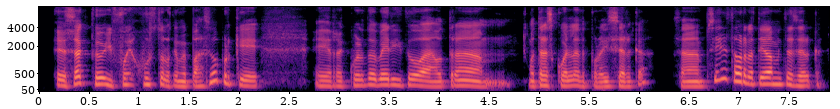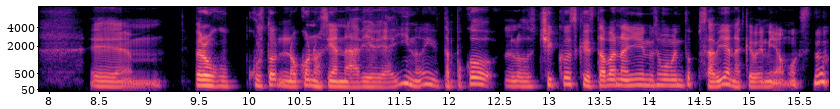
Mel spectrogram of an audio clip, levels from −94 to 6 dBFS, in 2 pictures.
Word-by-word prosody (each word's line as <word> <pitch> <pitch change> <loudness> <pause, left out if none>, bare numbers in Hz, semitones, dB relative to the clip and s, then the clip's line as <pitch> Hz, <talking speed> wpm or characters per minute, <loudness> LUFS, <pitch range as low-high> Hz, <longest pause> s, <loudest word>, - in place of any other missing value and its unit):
Exacto, 185 +5 +2
y 160 - -1
fue 175 +5 -3
justo 180 0 -4
lo 145 - -3
que 140 - -3
me 130 -1 0
pasó, 140 - -2
porque, 160 -11 -2 0.5
eh, 140 -1 -3
recuerdo 145 +5 -4
haber 165 0 +1
ido 155 -2 0
a 130 -2 +2
otra, 140 0 +1
mm, 220 - -12
otra 130 +3 +2
escuela 145 0 -1
de 130 - -7
por 130 -1 -8
ahí 130 - -1
cerca. 135 - -3 0.2
O - - -42
sea, 130 0 0
sí, 295 - -5
estaba 295 -6 +3
relativamente 185 -3 +2
cerca. 140 0 -3 0.5
Em, 125 - -4 0.3
pero 155 -2 +9
ju 135 -1 -7
justo 165 +2 0
no 130 -2 +1
conocía 135 -3 +2
a - - +4
nadie 125 0 +1
de 120 -1 -3
ahí, 195 - -1
¿no? 145 +1 -1
Y 165 -6 -3
tampoco 155 +6 0
los 130 -2 -4
chicos 180 +5 +1
que 165 - -3
estaban 150 +4 +3
ahí 155 +2 +3
en 160 - -1
ese 160 +1 -3
momento, 155 -1 -2
pues, - - -8
sabían 135 +4 +3
a 120 - -1
qué 130 - -2
veníamos, 125 +1 -3
¿no? 245 +3 +3
145 Hz, 210 wpm, -24 LUFS, 130-170 Hz, 0.5 s, pero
